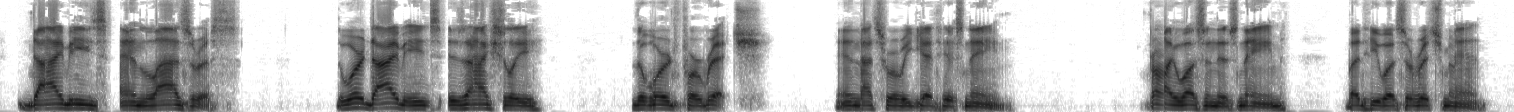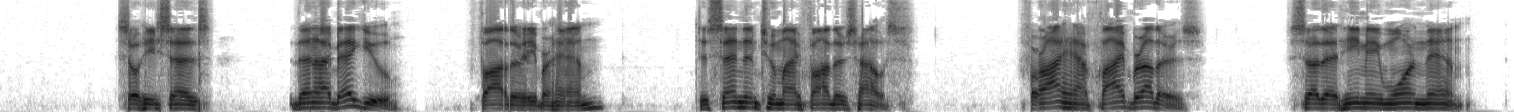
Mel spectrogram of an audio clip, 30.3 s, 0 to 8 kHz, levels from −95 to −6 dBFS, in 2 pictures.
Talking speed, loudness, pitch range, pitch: 110 wpm, -18 LUFS, 95-115 Hz, 105 Hz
